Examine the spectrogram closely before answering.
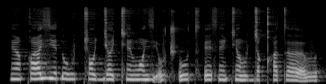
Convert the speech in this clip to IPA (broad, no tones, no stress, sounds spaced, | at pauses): ẽ q ɛ zʲ e ɗ u v c ɔ ɟ ɜ cʰ ẽ v ɔ̃ zʲ ɔ̰ v t͡ʃʼ u t͡sʼ e s ẽ c ə̃ v ɟ ɨ qʰ ə t ɜ v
